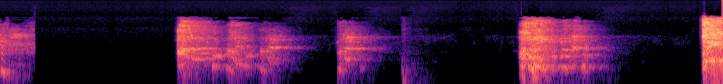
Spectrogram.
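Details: Constant barking cough in a female: repeated harsh, hoarse cough bursts in clusters, about five episodes in seven seconds.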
